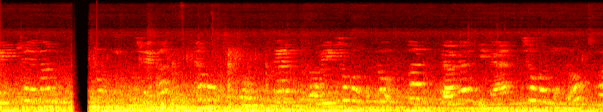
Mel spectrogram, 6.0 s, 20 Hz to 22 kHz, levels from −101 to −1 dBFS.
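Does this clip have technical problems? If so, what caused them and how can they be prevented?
Yes, there are two closely spaced problems early on.

At 0.71 s there's a call audio freeze lasting until about 0.91 s. The last bit of sound gets stretched into a fading buzz or hiss, then drops to about 60 ms of silence before picking up exactly where it left off, with nothing lost, just a gap of around 164 ms inserted. The likely cause is packets held up in transit, so the jitter buffer ran dry and the receiver had to improvise. A deeper or adaptive jitter buffer, plus prioritising the call traffic with QoS, would help prevent it.

Right after, between 0.96 and 1.00 s, there's a skip ahead. Playback jumps forward with only a tiny filler of about 9 ms, and roughly 70 ms of sound is simply gone, with the two sides butted together almost directly. That's audio dropped on the way, or by the buffer overflowing while later audio was already waiting. 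Letting the buffer shrink gradually by time-stretching, rather than discarding chunks, would prevent it.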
